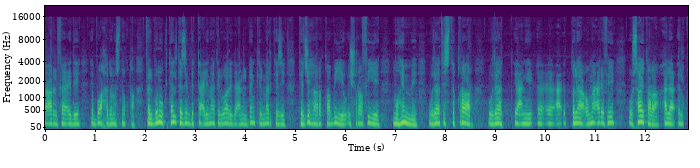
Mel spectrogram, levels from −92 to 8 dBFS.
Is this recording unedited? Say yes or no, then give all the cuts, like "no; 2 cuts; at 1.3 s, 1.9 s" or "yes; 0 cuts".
yes; 0 cuts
